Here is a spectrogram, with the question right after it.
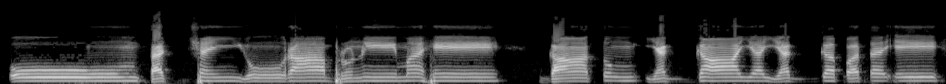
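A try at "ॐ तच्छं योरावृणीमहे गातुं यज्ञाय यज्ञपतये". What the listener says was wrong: আলাদা আলাদা দাঁড়িয়ে আছে মাঝখানে, আলাদা বলতে হবে আবার।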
